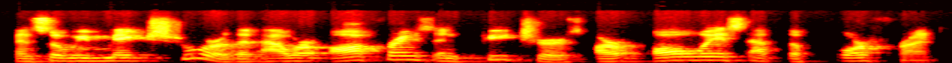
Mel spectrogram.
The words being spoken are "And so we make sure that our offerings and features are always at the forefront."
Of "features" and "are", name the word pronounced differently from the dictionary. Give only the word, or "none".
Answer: none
